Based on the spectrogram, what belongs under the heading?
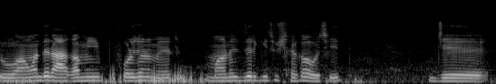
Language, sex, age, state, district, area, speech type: Bengali, male, 18-30, West Bengal, Uttar Dinajpur, urban, spontaneous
